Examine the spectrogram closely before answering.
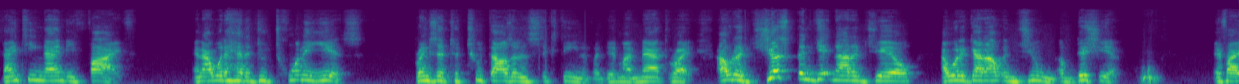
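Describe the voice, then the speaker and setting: A man in his fifties telling his own life story as a personal testimony, emotional and halting, often repeating himself and starting over. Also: high-pitched, fairly bright tone, poor audio. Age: 50s.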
